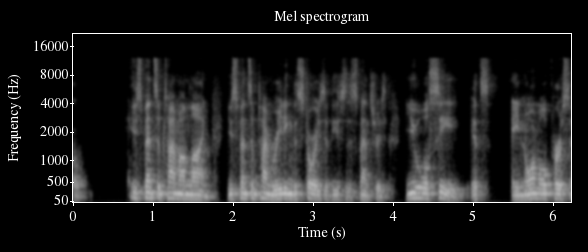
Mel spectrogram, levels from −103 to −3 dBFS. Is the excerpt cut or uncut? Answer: uncut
